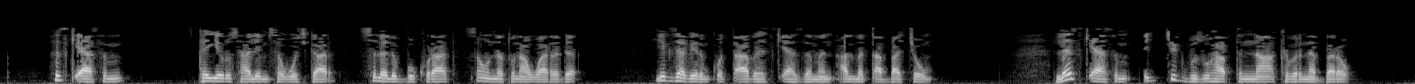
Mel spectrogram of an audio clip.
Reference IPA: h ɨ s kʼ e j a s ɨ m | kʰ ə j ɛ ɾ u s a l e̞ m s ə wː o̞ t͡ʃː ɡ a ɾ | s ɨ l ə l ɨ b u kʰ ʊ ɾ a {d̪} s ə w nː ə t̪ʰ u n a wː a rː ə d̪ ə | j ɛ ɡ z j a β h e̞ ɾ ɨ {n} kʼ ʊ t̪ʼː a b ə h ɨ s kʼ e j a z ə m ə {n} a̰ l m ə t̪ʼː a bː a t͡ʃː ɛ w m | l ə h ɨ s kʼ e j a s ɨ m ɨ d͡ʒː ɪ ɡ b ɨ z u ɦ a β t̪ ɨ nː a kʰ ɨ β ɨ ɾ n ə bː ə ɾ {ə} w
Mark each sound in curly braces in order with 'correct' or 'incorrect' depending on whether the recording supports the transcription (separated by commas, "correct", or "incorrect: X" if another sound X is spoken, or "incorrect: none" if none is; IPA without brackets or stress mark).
incorrect: t̪, incorrect: m, correct, correct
